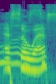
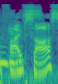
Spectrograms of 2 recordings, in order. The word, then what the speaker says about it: 5SOS: SOS this is like it's not SOS it's v sauce and I was like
